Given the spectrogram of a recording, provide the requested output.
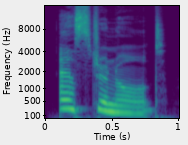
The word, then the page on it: astronaut: [ǽstrənɔ́ːt]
